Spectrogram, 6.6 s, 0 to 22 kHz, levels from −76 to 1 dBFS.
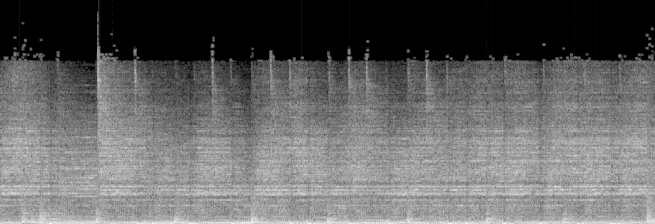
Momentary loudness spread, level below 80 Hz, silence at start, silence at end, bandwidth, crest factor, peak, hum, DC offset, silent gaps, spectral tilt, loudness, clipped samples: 2 LU; -18 dBFS; 0 s; 0 s; 18.5 kHz; 8 dB; 0 dBFS; none; under 0.1%; none; -3 dB/octave; -6 LUFS; under 0.1%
